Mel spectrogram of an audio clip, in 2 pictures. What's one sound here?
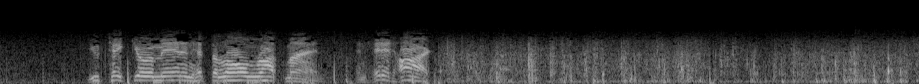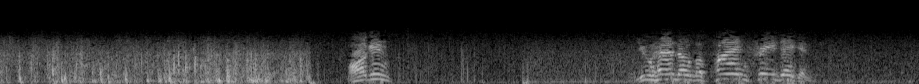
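Men shout loudly outdoors.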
